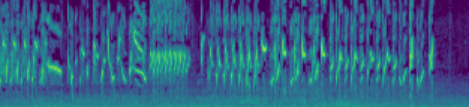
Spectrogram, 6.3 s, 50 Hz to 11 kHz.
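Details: European goldfinch hybrid singing, recorded in 2023: a fast, continuous run of high twittering notes, sharp chirps and short buzzy trills, with brief sustained buzzing phrases mixed in, under a faint low hum.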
